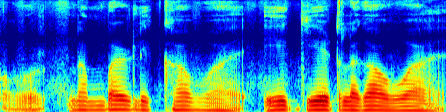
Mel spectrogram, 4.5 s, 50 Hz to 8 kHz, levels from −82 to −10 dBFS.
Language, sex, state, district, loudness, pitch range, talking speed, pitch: Hindi, male, Uttar Pradesh, Saharanpur, -16 LUFS, 105-115 Hz, 135 wpm, 110 Hz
